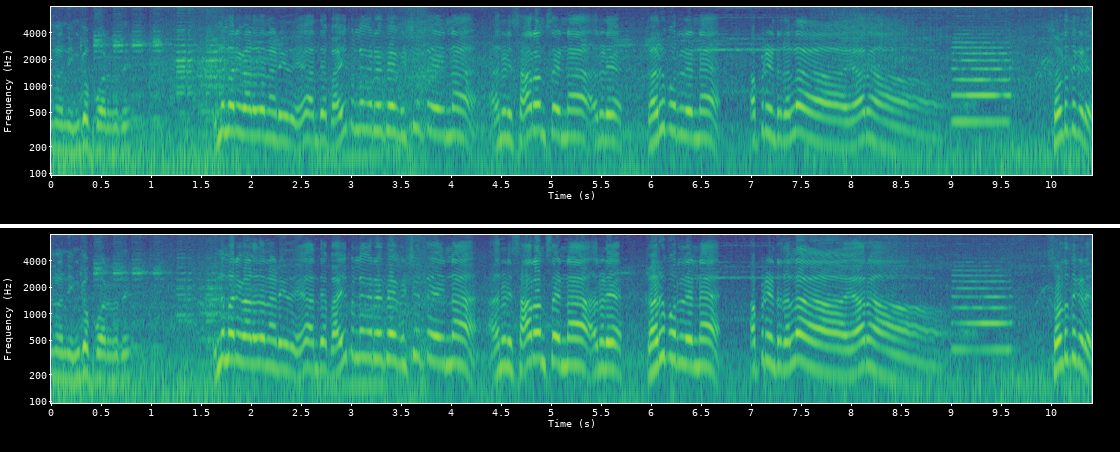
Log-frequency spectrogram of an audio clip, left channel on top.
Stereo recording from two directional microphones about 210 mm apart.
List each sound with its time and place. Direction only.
0.0 s a man's voice: 15° right (ahead or behind)
1.6 s a man's voice: 10° right (ahead or behind)
10.0 s a man's voice: 15° right (ahead or behind)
